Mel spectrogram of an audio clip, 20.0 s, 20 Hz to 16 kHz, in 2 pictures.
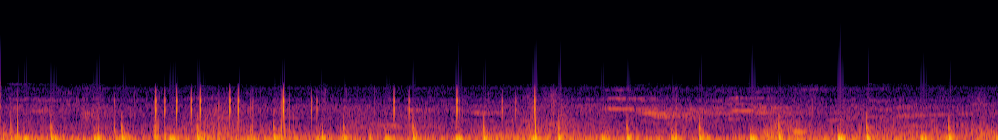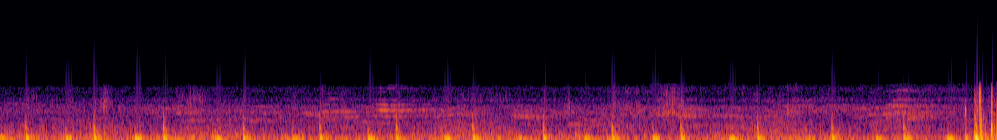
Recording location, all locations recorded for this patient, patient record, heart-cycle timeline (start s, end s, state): pulmonary valve (PV)
aortic valve (AV)+pulmonary valve (PV)+tricuspid valve (TV)+mitral valve (MV)
#Age: Adolescent
#Sex: Male
#Height: 139.0 cm
#Weight: 32.9 kg
#Pregnancy status: False
#Murmur: Absent
#Murmur locations: nan
#Most audible location: nan
#Systolic murmur timing: nan
#Systolic murmur shape: nan
#Systolic murmur grading: nan
#Systolic murmur pitch: nan
#Systolic murmur quality: nan
#Diastolic murmur timing: nan
#Diastolic murmur shape: nan
#Diastolic murmur grading: nan
#Diastolic murmur pitch: nan
#Diastolic murmur quality: nan
#Outcome: Normal
#Campaign: 2015 screening campaign
0.00	4.24	unannotated
4.24	4.54	diastole
4.54	4.68	S1
4.68	4.82	systole
4.82	4.94	S2
4.94	5.30	diastole
5.30	5.44	S1
5.44	5.58	systole
5.58	5.68	S2
5.68	6.00	diastole
6.00	6.12	S1
6.12	6.24	systole
6.24	6.38	S2
6.38	6.70	diastole
6.70	6.84	S1
6.84	6.98	systole
6.98	7.12	S2
7.12	7.48	diastole
7.48	7.62	S1
7.62	7.76	systole
7.76	7.88	S2
7.88	8.34	diastole
8.34	8.50	S1
8.50	8.66	systole
8.66	8.80	S2
8.80	9.20	diastole
9.20	9.32	S1
9.32	9.44	systole
9.44	9.58	S2
9.58	9.96	diastole
9.96	10.10	S1
10.10	10.22	systole
10.22	10.34	S2
10.34	10.62	diastole
10.62	10.74	S1
10.74	10.88	systole
10.88	11.02	S2
11.02	11.32	diastole
11.32	11.46	S1
11.46	11.60	systole
11.60	11.74	S2
11.74	12.12	diastole
12.12	12.24	S1
12.24	12.40	systole
12.40	12.52	S2
12.52	12.88	diastole
12.88	13.00	S1
13.00	13.16	systole
13.16	13.28	S2
13.28	13.64	diastole
13.64	13.78	S1
13.78	13.90	systole
13.90	14.04	S2
14.04	14.42	diastole
14.42	14.54	S1
14.54	14.68	systole
14.68	14.82	S2
14.82	15.16	diastole
15.16	15.26	S1
15.26	15.40	systole
15.40	15.50	S2
15.50	15.80	diastole
15.80	15.94	S1
15.94	16.08	systole
16.08	16.22	S2
16.22	16.52	diastole
16.52	16.62	S1
16.62	16.76	systole
16.76	16.88	S2
16.88	17.26	diastole
17.26	17.40	S1
17.40	17.54	systole
17.54	17.66	S2
17.66	17.98	diastole
17.98	19.95	unannotated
